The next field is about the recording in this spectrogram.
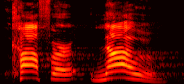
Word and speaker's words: Capernaum: Jesus' headquarters was in a town we pronounce Capernaum. It's a town on the northern shore of the Sea of Galilee. he was going to his headquarters. Now, they pronounce it Capernaum, the village of Nahum. And so, Capernaum.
